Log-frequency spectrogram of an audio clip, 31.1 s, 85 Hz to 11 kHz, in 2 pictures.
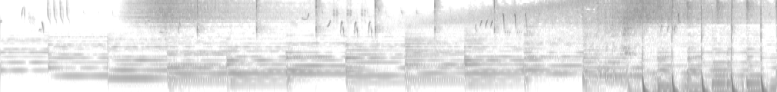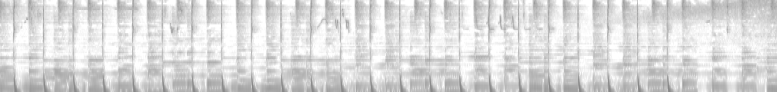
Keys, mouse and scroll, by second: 0.5 alt+z, 3.0 Tab, 4.0 click, 5.7 h, 6.0-6.6 middle drag, 6.6 click, 6.9 Tab, 7.2 middle click, 8.0 3, 8.3 click, 10.4 click, 10.8-11.5 middle drag, 11.5 shift+click, 11.7-13.0 middle drag, 13.0 click, 13.2-14.4 middle drag, 14.4-14.9 scroll up 1, 14.9 ctrl+r, 17.1 scroll up 1, 17.2-18.3 middle drag, 18.3 KP_7, 19.8 click, 20.8 click, 21.0 click, 21.4 shift+middle click, 21.7-22.2 scroll up 2, 22.2 scroll down 1, 22.5 k, 25.2 k, 27.4 k, 29.1 k, 30.5 scroll down 4, 30.7 middle click.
